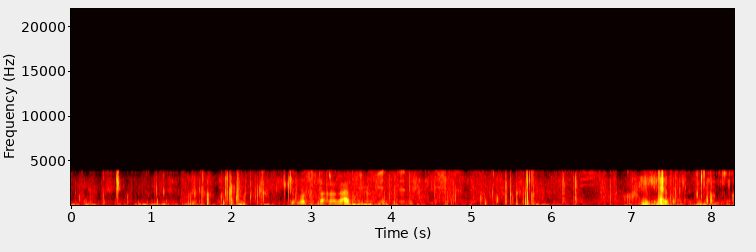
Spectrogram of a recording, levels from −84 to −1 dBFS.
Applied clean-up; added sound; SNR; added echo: neural separator model SepFormer WHAM!.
